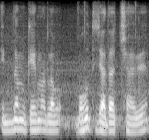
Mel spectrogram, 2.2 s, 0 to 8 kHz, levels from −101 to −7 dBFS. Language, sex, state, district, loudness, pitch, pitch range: Chhattisgarhi, male, Chhattisgarh, Rajnandgaon, -17 LUFS, 135 Hz, 130-150 Hz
